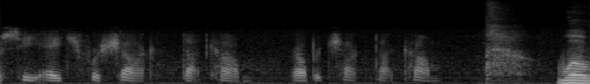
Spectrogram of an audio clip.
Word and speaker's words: Schoch: calm WW Robert Schoch and that's s CH for shock SCH o CH for shock calm Robert Schoch calm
